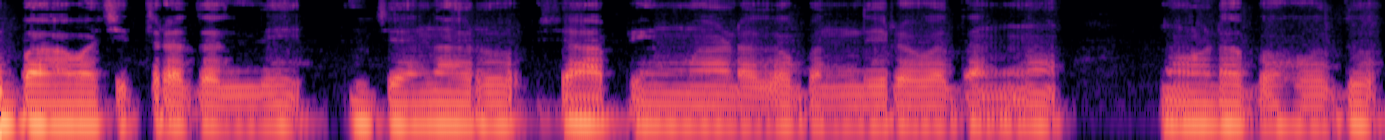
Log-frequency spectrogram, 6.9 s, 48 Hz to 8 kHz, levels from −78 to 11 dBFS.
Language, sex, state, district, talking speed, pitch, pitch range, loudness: Kannada, male, Karnataka, Bangalore, 50 wpm, 90 Hz, 85-95 Hz, -22 LUFS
